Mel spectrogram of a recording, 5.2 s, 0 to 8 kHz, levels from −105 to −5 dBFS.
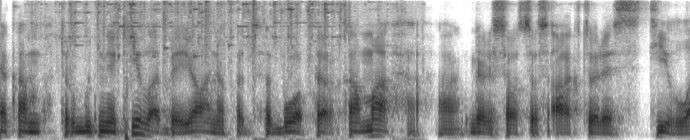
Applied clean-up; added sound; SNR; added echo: none; Keys jangling; 15 dB; none.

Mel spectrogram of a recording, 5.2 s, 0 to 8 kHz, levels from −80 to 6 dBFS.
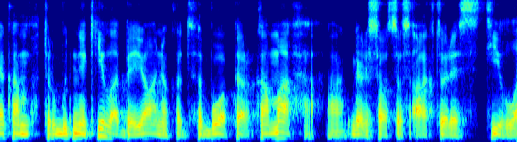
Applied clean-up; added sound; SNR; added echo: none; none; none; none.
